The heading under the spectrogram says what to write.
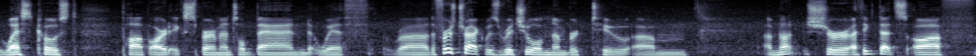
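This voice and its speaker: Very slow in pace, a man speaks with fairly even intonation. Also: medium pitch for a man. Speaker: college radio DJ. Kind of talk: rambling, conversational radio DJ back-announcing of a long music set. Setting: radio studio. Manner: halting, riddled with ums and uhs.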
